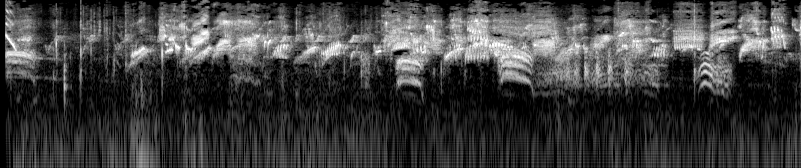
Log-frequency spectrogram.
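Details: Huge numbers of angry crows fighting for food, a dense, continuous chorus of harsh, overlapping cawing and crying calls, many arched and nasal, tumbling over one another at a fast, irregular pace and staying loud throughout.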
